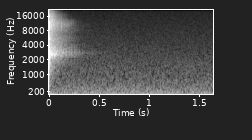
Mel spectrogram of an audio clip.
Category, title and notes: Sound effects > Other
Albi bedroom impulse and response 3 (Fingersnap middle of bedroom)
Subject : Trying to record the ugly reverb of my room. Date YMD : 2025 June Location : Albi 81000 Tarn Occitanie France indoor. Hardware : Tascam FR-AV2 and a Superlux ECM-999 Weather : Processing : Trimmed in Audacity. Notes : Never did / used a impulse response so hope this is good enough. Tips : Saying "impulse AND response" not just the response. You might want to trim off the impulse.
bedroom, FR-AV2, unpleasent, impulse-response, Tascam, ugly, home, snap, Impulse, finger-snap, ECM999, ECM-999, Superlux, finger, reponse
